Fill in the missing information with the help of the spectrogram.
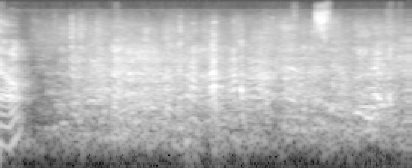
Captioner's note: audience laughing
